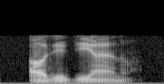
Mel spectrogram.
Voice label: punjabi; Golden Record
